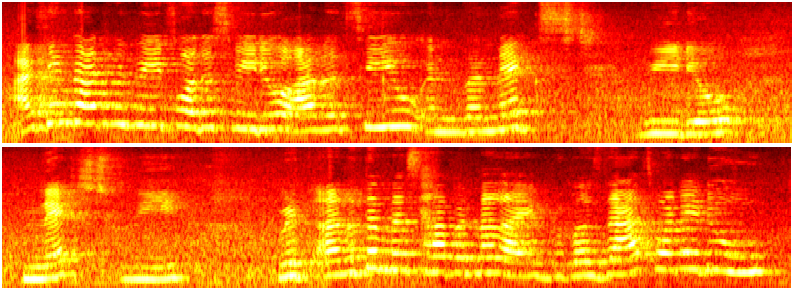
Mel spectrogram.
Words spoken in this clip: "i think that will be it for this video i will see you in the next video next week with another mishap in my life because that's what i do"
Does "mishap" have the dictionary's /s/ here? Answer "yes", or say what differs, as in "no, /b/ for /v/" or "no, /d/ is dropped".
yes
